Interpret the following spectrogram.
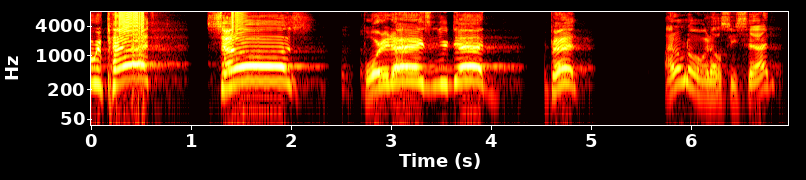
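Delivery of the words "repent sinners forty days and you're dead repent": loud, much higher shouted warning; angry preaching. Retold or imitated. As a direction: bellow at the sinners like a furious prophet. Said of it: "he's saying it pretty angrily".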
